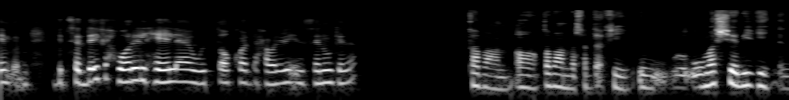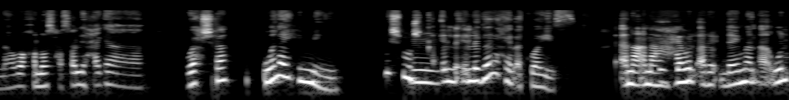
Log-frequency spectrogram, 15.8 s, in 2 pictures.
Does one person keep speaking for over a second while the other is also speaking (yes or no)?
no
